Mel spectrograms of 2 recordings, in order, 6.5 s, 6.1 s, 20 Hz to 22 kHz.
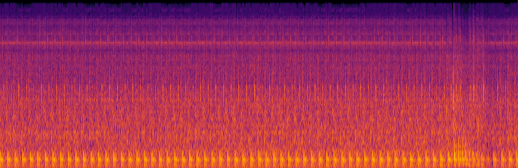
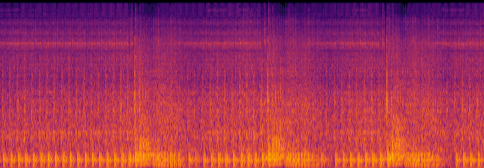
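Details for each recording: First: Husaberg FX450 single-cylinder, started cold, at low-rpm idle: rapid metallic clatter that rises in frequency with throttle blips, timing chain knocking because the stock hydraulic tensioner loses pressure; fixed with an aftermarket tensioner. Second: Husaberg FX450 single-cylinder idling with an even thump and small throttle blips after a Dirt Tricks timing chain tensioner replaced the stock hydraulic one; the cold-idle chain knock is gone.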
